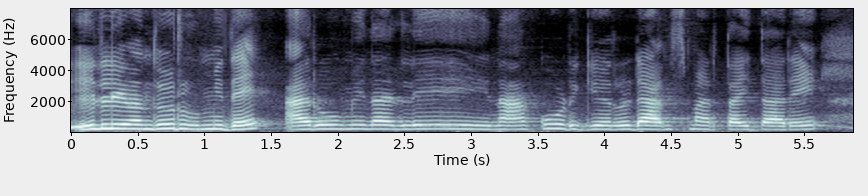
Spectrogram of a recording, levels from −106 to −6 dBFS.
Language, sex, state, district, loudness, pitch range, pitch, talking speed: Kannada, female, Karnataka, Bidar, -16 LUFS, 240-265 Hz, 250 Hz, 125 wpm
